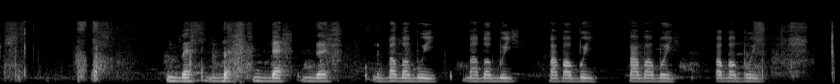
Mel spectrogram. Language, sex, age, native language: Icelandic, other, 60-69, Russian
